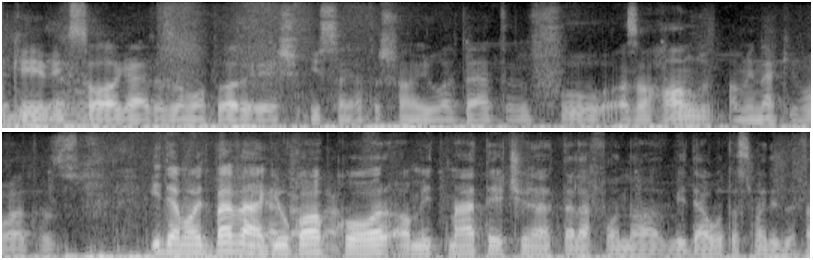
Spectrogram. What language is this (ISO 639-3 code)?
hun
